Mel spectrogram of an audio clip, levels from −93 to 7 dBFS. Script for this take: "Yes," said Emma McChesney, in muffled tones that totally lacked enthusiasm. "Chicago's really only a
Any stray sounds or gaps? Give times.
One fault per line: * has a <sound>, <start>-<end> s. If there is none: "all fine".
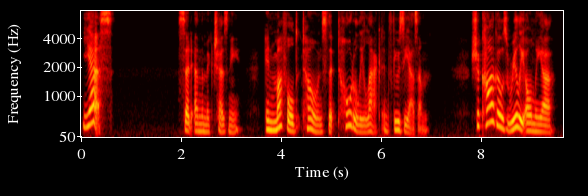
all fine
